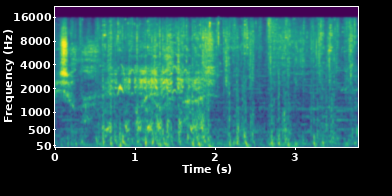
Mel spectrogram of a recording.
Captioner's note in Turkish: At kişneme sesi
